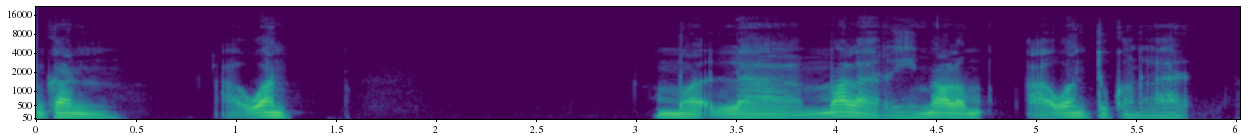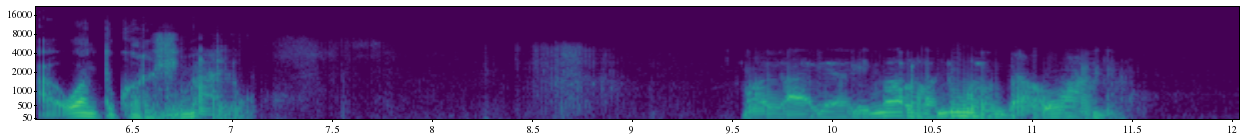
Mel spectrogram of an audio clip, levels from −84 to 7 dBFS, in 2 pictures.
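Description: From 5.77 to 5.92 s a call audio freeze stretches the preceding sound into a fading 140 ms buzz, likely from packets held up in transit. On a spectrogram it shows as smeared, decaying harmonics, and the audio then resumes intact.

At 6.0 s a short concealed packet loss patches about 10 ms with extrapolated sound. It is heard as a brief smear or wobble.

From 6.6 s to the end a call bitrate drop takes the encoder from 48 kbps to 7 kbps. The spectrogram's top edge falls from 20 kHz to 4 kHz, and the sound turns muffled and watery.

From 10.95 to 12.02 s a jitter buffer speed-up trims pitch periods to drain excess delay. The speech runs about 10 percent faster at unchanged pitch, losing roughly a tenth of a second.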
